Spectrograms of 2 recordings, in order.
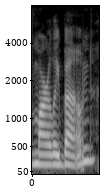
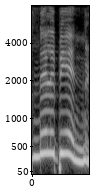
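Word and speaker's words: Marylebone: was evacuated out of uh London, out of Marley Bone. They're going to be like, "It's pronounced Millibin."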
